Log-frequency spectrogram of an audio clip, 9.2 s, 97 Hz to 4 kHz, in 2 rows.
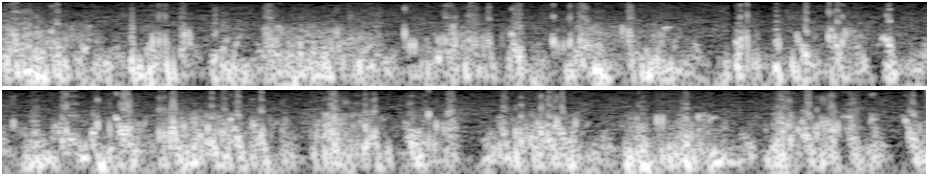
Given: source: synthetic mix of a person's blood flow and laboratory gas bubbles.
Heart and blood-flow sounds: Doppler ultrasound of blood flow; precordium
0.00-0.52 s: bubbles
0.61-1.23 s: bubbles
1.29-1.92 s: bubbles
1.98-2.65 s: bubbles
2.71-3.40 s: bubbles
3.63-4.51 s: bubbles
4.67-6.08 s: bubbles
6.15-6.93 s: bubbles
7.08-7.60 s: bubbles
7.70-8.28 s: bubbles
8.35-9.03 s: bubbles
9.10-9.25 s: bubbles
From the record:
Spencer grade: 4 (maximum detectable bubble signal sounding continuously throughout systole and diastole of every cardiac period, and overriding the amplitude of the normal cardiac signals); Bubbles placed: anywhere in the cardiac cycle

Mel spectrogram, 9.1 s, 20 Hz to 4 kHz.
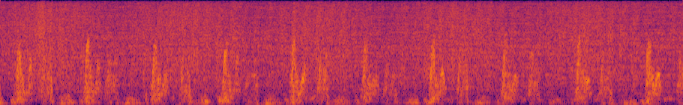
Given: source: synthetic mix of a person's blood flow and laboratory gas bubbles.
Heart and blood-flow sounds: Doppler ultrasound of blood flow; precordium
no bubbles
From the record:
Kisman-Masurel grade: 000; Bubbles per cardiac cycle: 0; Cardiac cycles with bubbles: 0%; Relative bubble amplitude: no bubbles discernible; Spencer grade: 0 (complete lack of bubble signals)

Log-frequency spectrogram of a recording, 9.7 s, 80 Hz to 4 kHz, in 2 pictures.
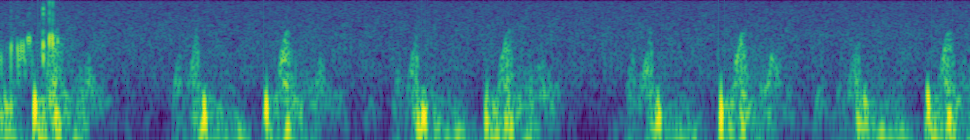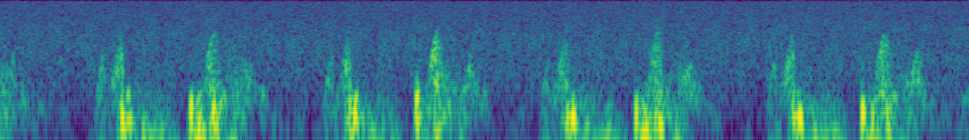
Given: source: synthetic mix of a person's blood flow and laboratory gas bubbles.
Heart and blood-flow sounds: Doppler ultrasound of blood flow; precordium
0.00-0.33 s: bubbles
From the record:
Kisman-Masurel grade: 113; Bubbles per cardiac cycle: 1 to 2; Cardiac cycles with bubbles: 1 to 10%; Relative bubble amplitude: loud (0.450 to 0.775); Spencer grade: 1 (occasional bubble signal discernible with the cardiac motion signal, with majority of cardiac periods free of bubbles); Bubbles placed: anywhere in the cardiac cycle

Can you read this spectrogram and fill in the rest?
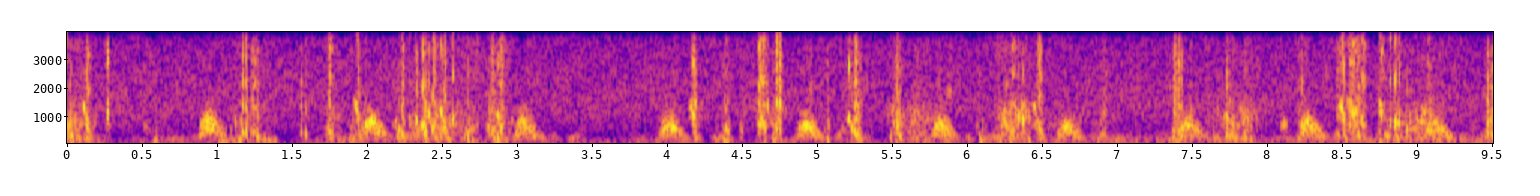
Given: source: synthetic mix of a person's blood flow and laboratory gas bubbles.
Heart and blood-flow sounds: Doppler ultrasound of blood flow; subclavian vein
0.00-0.32 s: bubbles
0.49-0.62 s: bubbles
0.96-1.41 s: bubbles
1.53-1.64 s: bubbles
1.69-1.99 s: bubbles
2.15-2.75 s: bubbles
2.78-2.99 s: bubbles
4.00-4.08 s: bubbles
4.13-4.25 s: bubbles
4.30-4.44 s: bubbles
4.47-4.53 s: bubbles
4.57-4.80 s: bubbles
4.92-5.00 s: bubbles
5.04-5.38 s: bubbles
5.46-5.91 s: bubbles
6.05-6.65 s: bubbles
6.70-6.95 s: bubbles
7.33-7.52 s: bubbles
7.57-7.95 s: bubbles
8.07-8.15 s: bubbles
8.20-8.29 s: bubbles
8.45-8.69 s: bubbles
8.74-9.22 s: bubbles
9.43-9.52 s: bubbles
From the record:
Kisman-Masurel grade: 333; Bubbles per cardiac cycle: rolling drumbeat, 9 or more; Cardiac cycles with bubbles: 50 to 99%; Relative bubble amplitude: loud (0.450 to 0.775); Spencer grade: 3 (all of the cardiac periods contain showers or single bubble signals, but not dominating or overriding the cardiac motion signals); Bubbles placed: anywhere in the cardiac cycle

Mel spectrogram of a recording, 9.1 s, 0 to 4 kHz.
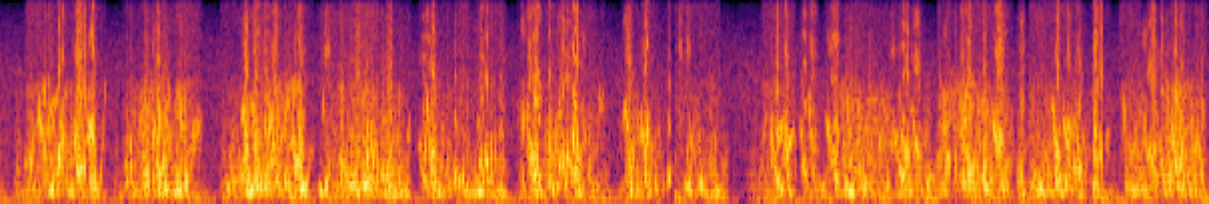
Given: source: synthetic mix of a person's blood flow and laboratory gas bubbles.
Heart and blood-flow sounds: Doppler ultrasound of blood flow; precordium
0.18-0.80 s: bubbles
0.92-1.53 s: bubbles
1.66-3.10 s: bubbles
3.12-3.82 s: bubbles
3.87-4.58 s: bubbles
4.66-5.40 s: bubbles
5.71-6.95 s: bubbles
7.03-8.34 s: bubbles
8.39-9.06 s: bubbles
From the record:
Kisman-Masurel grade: 444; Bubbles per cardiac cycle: continuous sound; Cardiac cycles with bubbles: 100%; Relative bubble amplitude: maximal (0.775 to 0.999); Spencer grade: 4 (maximum detectable bubble signal sounding continuously throughout systole and diastole of every cardiac period, and overriding the amplitude of the normal cardiac signals); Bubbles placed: anywhere in the cardiac cycle

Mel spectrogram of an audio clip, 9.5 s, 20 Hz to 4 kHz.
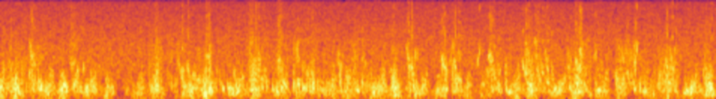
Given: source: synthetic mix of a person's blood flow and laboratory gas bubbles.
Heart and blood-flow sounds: Doppler ultrasound of blood flow; precordium
0.09-0.61 s: bubbles
0.93-1.40 s: bubbles
1.98-3.17 s: bubbles
3.26-3.82 s: bubbles
3.88-4.42 s: bubbles
4.48-5.36 s: bubbles
5.40-5.61 s: bubbles
5.74-6.28 s: bubbles
6.35-6.45 s: bubbles
6.48-6.81 s: bubbles
6.94-7.44 s: bubbles
7.54-8.06 s: bubbles
8.19-8.70 s: bubbles
8.76-9.27 s: bubbles
9.35-9.55 s: bubbles
From the record:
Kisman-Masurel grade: 332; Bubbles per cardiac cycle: rolling drumbeat, 9 or more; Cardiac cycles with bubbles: 50 to 99%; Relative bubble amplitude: moderate (0.250 to 0.450); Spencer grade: 3 (all of the cardiac periods contain showers or single bubble signals, but not dominating or overriding the cardiac motion signals); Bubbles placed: anywhere in the cardiac cycle

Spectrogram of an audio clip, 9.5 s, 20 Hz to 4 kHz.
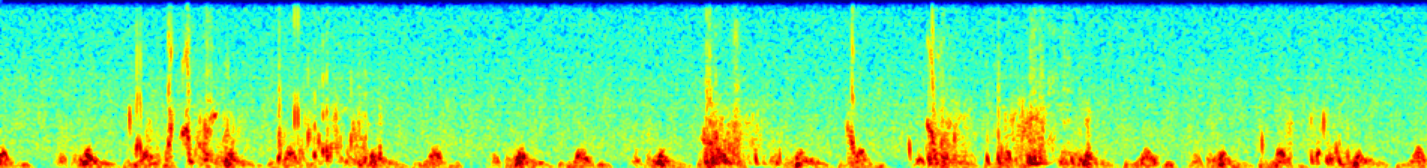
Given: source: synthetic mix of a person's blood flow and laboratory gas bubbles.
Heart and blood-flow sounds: Doppler ultrasound of blood flow; precordium
0.82-1.60 s: bubbles
1.81-2.56 s: bubbles
4.65-5.21 s: bubbles
5.62-5.75 s: bubbles
6.03-6.10 s: bubbles
6.13-7.28 s: bubbles
8.37-8.45 s: bubbles
8.50-8.63 s: bubbles
8.70-9.02 s: bubbles
From the record:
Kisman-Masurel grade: 332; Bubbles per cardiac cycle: rolling drumbeat, 9 or more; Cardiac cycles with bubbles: 50 to 99%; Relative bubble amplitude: moderate (0.250 to 0.450); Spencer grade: 3 (all of the cardiac periods contain showers or single bubble signals, but not dominating or overriding the cardiac motion signals); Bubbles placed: anywhere in the cardiac cycle

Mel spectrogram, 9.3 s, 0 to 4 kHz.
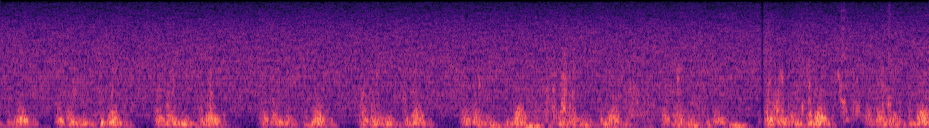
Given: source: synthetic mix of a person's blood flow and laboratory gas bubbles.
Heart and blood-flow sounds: Doppler ultrasound of blood flow; precordium
8.36-8.68 s: bubbles
8.85-8.95 s: bubbles
From the record:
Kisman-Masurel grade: 211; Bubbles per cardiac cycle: several, 3 to 8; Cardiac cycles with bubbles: 1 to 10%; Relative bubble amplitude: barely perceptible (0.100 to 0.250); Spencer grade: 1 (occasional bubble signal discernible with the cardiac motion signal, with majority of cardiac periods free of bubbles); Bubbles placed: anywhere in the cardiac cycle

